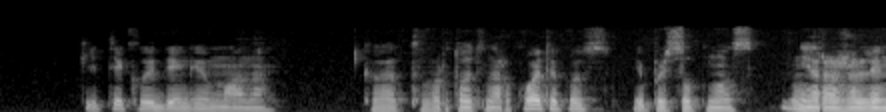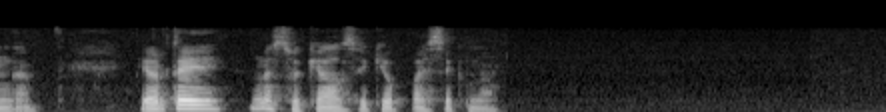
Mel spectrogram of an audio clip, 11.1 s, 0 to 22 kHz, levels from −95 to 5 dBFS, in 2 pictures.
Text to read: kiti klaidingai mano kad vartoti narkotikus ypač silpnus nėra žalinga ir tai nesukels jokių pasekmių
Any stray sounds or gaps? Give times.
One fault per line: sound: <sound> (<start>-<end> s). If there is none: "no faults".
no faults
